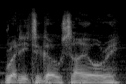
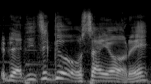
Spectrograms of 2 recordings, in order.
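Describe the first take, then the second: First: It is said in the main character's voice. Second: It is said in Sayori's character voice.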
